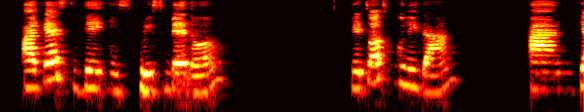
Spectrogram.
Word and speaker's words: Meador: Meador. Meador. Like Meador is better with cheddar.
